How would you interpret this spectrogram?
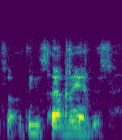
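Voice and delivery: ordinary talk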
